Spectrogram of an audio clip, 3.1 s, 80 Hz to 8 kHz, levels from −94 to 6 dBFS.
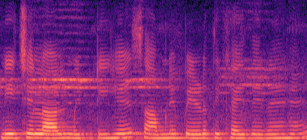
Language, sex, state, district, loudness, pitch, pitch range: Hindi, female, Chhattisgarh, Balrampur, -17 LUFS, 225 Hz, 220-230 Hz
